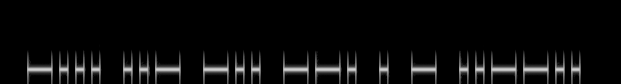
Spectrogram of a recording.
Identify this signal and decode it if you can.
Morse code, heard as a keyed tone, about 15 wpm, 700 Hz. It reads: BUDGET?
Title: Sentences from Top 1200 Words 15wpm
